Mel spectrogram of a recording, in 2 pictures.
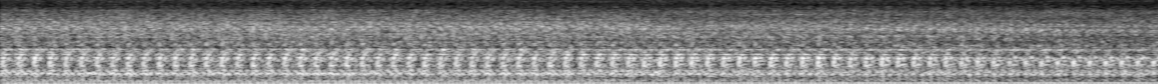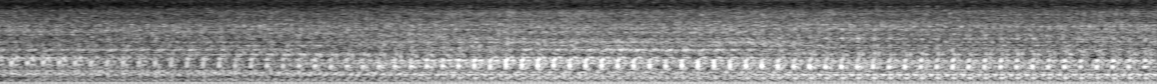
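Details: Nissan R'nessa engine with heavy, steady knocking at about three per second over idle, louder as revs rise, smoke seen from near a hose; spun bearings, rod knock, engine fit for scrap.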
